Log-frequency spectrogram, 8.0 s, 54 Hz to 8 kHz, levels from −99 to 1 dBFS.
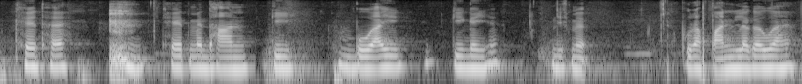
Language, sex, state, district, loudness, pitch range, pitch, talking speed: Hindi, male, Bihar, Saran, -22 LUFS, 135-150 Hz, 140 Hz, 125 wpm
